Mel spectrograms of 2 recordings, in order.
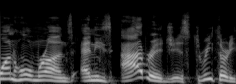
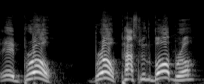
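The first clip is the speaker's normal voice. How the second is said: louder mock on-court call; calling for the ball; 4 semitones higher, 6 dB louder than usual. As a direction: call out to a teammate, playing along. Calls for ball as Bronny.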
